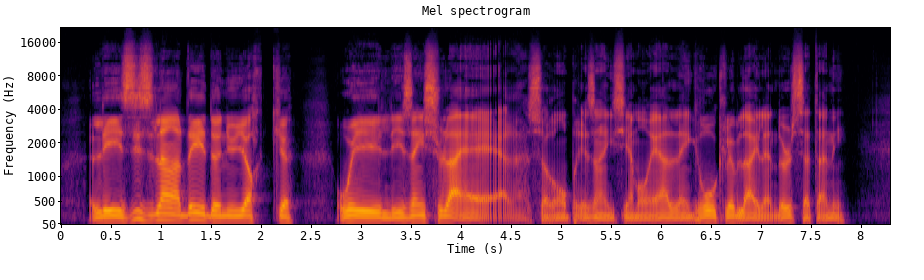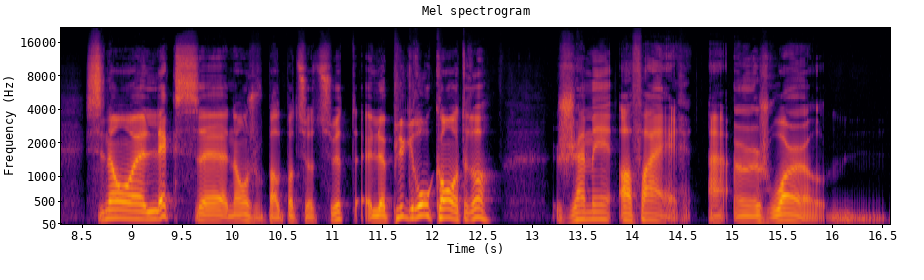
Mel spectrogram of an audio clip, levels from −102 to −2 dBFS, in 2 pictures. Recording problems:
none

